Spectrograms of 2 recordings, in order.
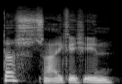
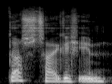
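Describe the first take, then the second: First: Slow, deliberate threat; measured, drawn-out vow; insistent threat. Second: High-pitched, insistent threat; worked-up repeated threat. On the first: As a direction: spell out the threat slowly. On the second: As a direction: push it out high, as a vow. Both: A narrator's reading. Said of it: "immer wieder".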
